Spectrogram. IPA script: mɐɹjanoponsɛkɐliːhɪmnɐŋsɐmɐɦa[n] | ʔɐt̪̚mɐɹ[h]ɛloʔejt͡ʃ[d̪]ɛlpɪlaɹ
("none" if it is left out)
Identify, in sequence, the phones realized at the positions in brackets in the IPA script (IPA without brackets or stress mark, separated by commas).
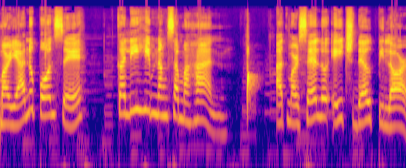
n, s, d̪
